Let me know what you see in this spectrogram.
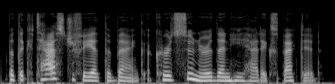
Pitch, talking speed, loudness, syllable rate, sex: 185 Hz, 215 wpm, -21 LUFS, 6.6 syllables/s, female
